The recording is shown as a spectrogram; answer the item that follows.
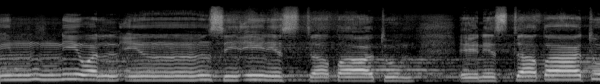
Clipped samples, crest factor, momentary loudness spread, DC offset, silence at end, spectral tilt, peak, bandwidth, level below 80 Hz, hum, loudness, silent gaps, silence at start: under 0.1%; 18 dB; 9 LU; under 0.1%; 0 s; -3 dB/octave; -6 dBFS; 16 kHz; -82 dBFS; none; -23 LUFS; none; 0 s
